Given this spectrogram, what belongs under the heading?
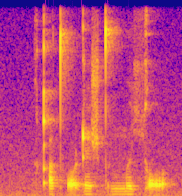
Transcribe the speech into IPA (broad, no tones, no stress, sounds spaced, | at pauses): ɡ ə qʼ ə t̪ʰ ɔ̰ ʈ ɛ ʃ t̪ ə ŋ͡m ə ç ɔ̰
